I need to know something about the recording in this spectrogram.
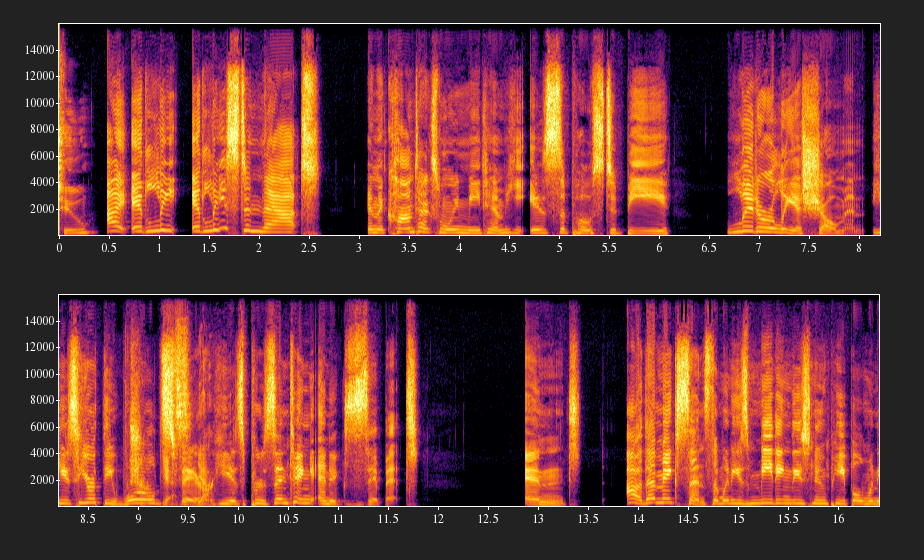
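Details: Adult woman speaking; typical speech.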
